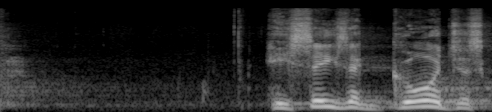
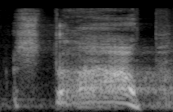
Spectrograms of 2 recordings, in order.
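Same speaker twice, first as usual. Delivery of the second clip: cry of stop. Acted. Cup cries out again.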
